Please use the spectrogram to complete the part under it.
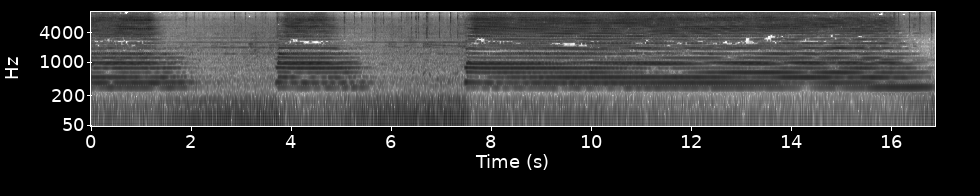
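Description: A diesel locomotive rumbles past close by.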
